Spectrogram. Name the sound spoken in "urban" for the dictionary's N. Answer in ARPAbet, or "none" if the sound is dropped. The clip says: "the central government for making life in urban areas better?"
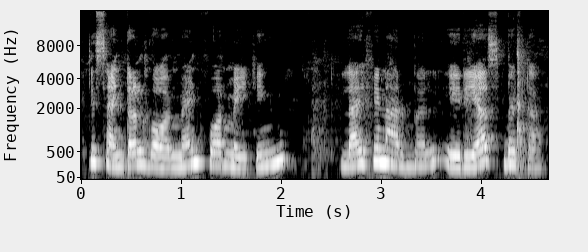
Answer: L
